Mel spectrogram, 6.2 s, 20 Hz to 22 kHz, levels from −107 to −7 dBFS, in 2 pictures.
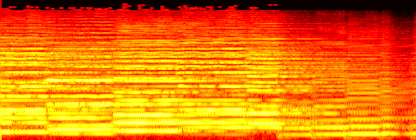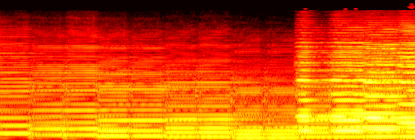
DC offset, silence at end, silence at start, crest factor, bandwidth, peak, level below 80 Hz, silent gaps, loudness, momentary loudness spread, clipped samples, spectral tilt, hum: under 0.1%; 0 s; 0 s; 16 dB; 18 kHz; -6 dBFS; -64 dBFS; none; -21 LUFS; 14 LU; under 0.1%; -3.5 dB/octave; none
